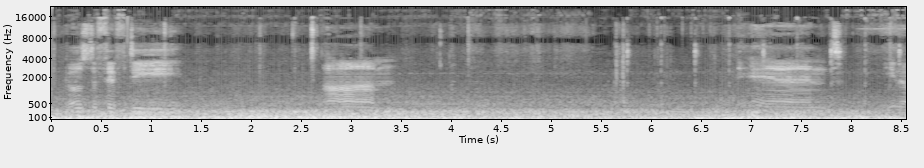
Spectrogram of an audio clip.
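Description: Car running on E85 fuel after a stage 2 tune, accelerating up to speed with a steady loud engine and road rumble, a brief shift midway, and people talking over it.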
